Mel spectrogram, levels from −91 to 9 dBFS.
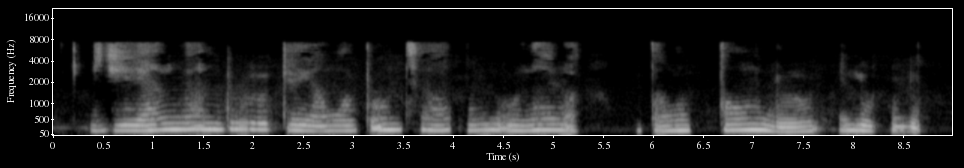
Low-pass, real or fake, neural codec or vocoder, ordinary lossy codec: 7.2 kHz; fake; codec, 44.1 kHz, 2.6 kbps, DAC; MP3, 32 kbps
